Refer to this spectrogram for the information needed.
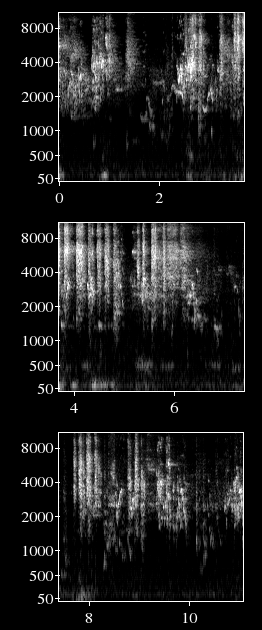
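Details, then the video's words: Budgies chirping while eating: dense bursts of high, scratchy chirps and warbles come in clusters, with short quieter gaps between the bursts. "Budgies Chirping Sounds While Eating"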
